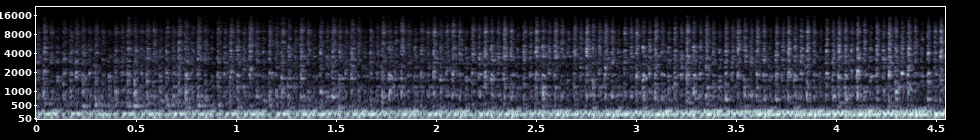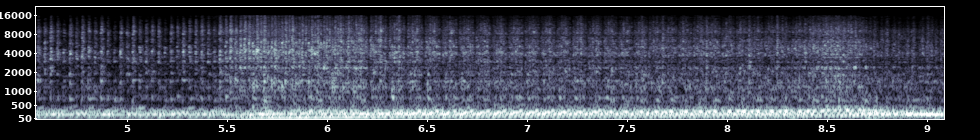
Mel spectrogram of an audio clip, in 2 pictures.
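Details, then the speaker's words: Packard 356 marine engine (nine-main-bearing, circa 1950), first run after rebuild, excess cylinder oil cleared out, final adjustment pending: even idle, then revs climb and hold smoothly with no knocks or misfires; normal running and revving. "first run after rebuild so we had lots of oil on the cylinders and that all had to be kind of cleaned out so i think we're getting there now we'll do a final adjustment and be good to go"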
